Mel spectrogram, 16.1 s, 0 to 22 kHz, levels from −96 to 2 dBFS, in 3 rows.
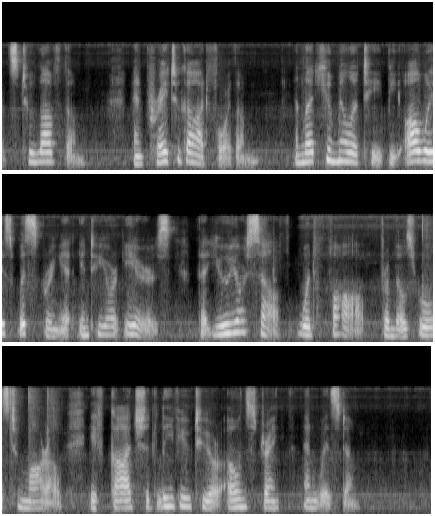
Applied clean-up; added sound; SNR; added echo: neural separator model SepFormer DNS4.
